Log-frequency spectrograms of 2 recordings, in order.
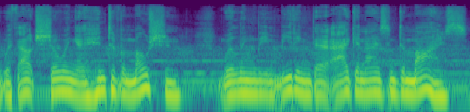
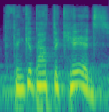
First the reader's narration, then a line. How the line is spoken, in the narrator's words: I begged her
